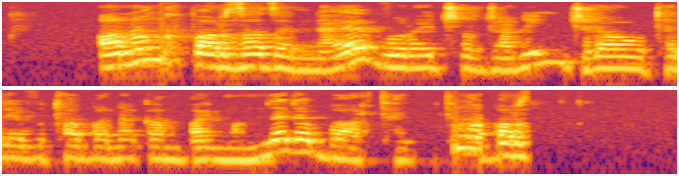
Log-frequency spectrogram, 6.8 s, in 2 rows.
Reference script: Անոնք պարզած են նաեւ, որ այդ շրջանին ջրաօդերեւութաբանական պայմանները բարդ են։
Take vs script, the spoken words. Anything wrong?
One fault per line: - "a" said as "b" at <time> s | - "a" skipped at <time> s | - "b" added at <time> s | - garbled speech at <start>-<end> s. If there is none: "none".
- garbled speech at 5.5-6.0 s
